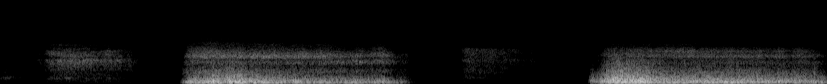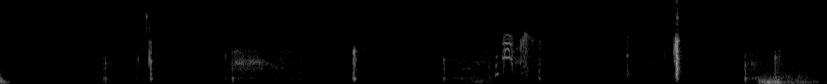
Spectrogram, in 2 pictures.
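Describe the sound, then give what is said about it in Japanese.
Breathy, warm exhales blown right up against the microphone as if into a listener's ear, two long gusts and a few softer ones, followed by faint wet lip and mouth clicks in near silence. “温かい吐息と柔らかい唇、いっぱい堪能して。”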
